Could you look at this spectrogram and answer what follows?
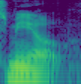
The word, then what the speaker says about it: Milhaud: Darius Milhaud. – Milhaud.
